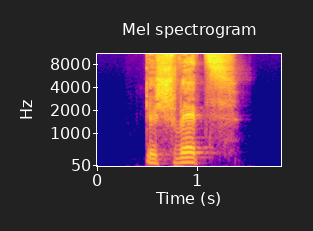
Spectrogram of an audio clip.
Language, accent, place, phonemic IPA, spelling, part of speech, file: German, Germany, Berlin, /ɡəˈʃvɛt͡s/, Geschwätz, noun, De-Geschwätz.ogg
- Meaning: 1. twaddle, nonsense 2. gossip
